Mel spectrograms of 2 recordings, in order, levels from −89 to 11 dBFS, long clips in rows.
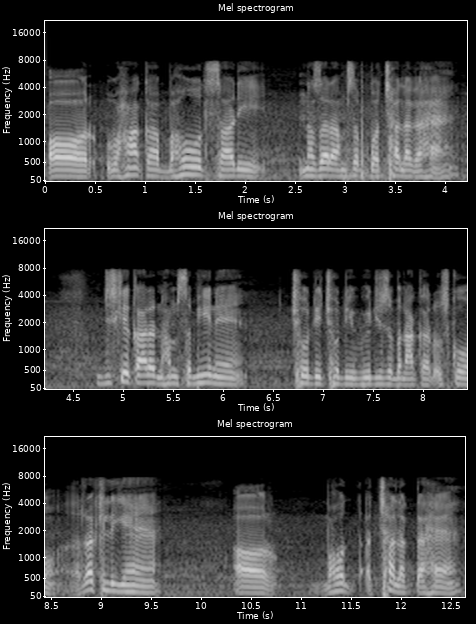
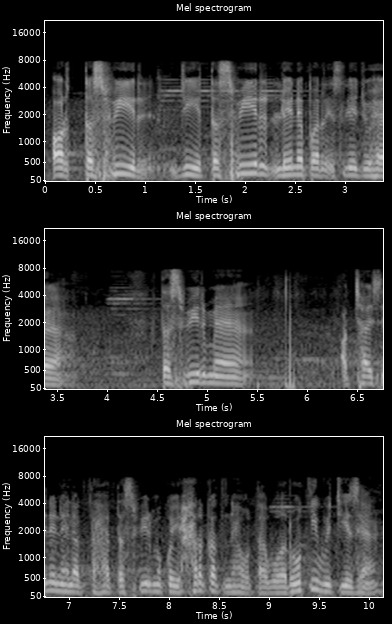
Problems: constant background noise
